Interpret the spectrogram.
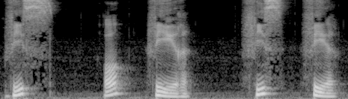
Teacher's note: La combinación I-E se pronuncia exactamente igual a la I del español, pero es larga.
